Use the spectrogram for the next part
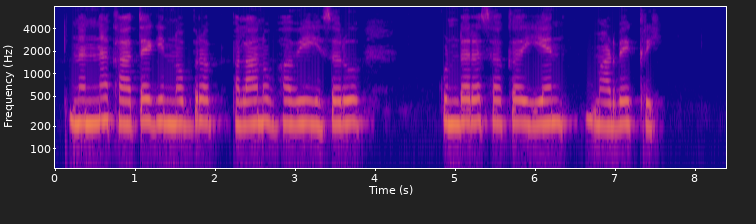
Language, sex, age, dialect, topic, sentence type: Kannada, female, 18-24, Dharwad Kannada, banking, question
